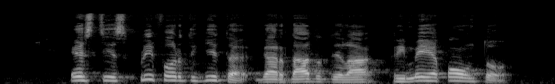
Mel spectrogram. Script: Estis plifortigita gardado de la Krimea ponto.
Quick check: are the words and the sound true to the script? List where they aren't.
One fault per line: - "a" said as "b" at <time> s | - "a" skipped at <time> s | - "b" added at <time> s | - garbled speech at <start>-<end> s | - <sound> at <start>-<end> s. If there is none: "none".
none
